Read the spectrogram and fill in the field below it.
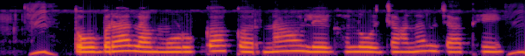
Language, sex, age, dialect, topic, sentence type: Chhattisgarhi, female, 18-24, Northern/Bhandar, agriculture, statement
